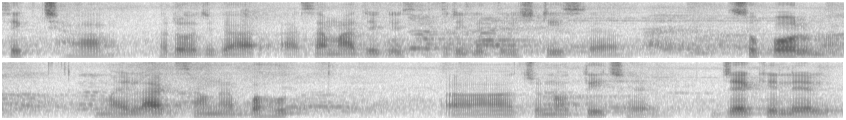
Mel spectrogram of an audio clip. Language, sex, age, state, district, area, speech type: Maithili, male, 18-30, Bihar, Supaul, urban, spontaneous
